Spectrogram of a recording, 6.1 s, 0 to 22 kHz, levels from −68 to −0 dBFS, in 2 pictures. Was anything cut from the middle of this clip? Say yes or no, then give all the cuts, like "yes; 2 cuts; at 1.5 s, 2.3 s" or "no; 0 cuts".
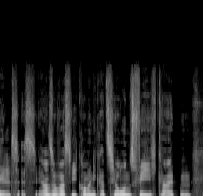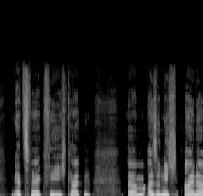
yes; 1 cut; at 1.1 s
